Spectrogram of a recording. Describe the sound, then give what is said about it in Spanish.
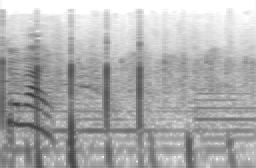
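A few sharp, evenly spaced claps ring out in a steady rhythm as an audience starts to applaud for the Lord, with a voice speaking underneath. “Si le va a dar un aplauso al Señor, déselo fuerte.”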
